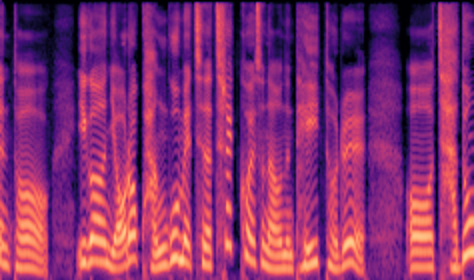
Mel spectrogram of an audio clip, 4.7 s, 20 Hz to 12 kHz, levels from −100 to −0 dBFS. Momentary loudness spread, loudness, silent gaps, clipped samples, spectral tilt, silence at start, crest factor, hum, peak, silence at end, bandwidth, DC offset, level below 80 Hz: 8 LU; -17 LUFS; none; under 0.1%; -4.5 dB/octave; 0 s; 16 dB; none; -2 dBFS; 0 s; 12 kHz; under 0.1%; -54 dBFS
